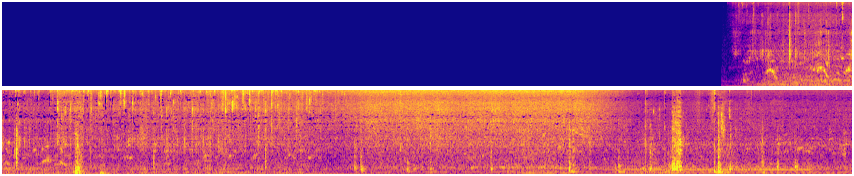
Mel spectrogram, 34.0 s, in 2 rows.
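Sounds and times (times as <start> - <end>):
fish deep-frying in oil: 14.6 - 30.3.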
